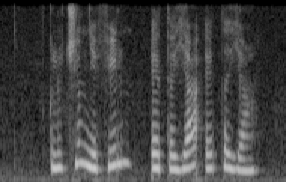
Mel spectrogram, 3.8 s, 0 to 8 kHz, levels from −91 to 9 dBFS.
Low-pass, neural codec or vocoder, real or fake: 7.2 kHz; none; real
